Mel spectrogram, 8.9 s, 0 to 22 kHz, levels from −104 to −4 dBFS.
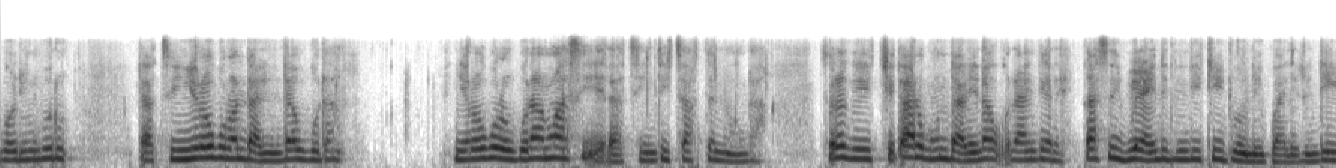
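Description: Muffled and hoarse from start to finish, the speech has a hard ceiling, with nothing above about 8.8 kHz. The likely cause is heavy Opus compression: the dull, throaty texture fits the codec's speech-oriented SILK mode at wideband, where the encoder models the voice instead of preserving every band. The damage and narrowed bandwidth point to a bitrate of around 12 kbps, low enough that detail is sacrificed throughout.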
